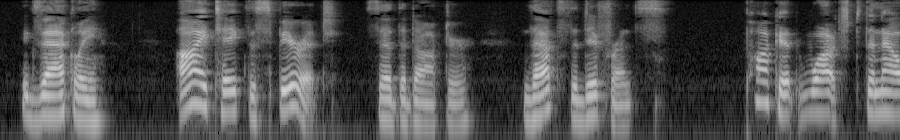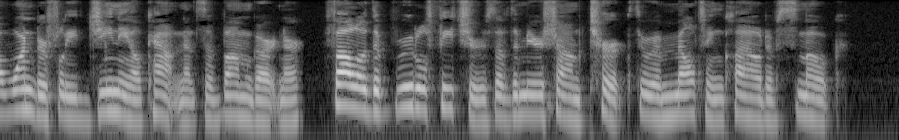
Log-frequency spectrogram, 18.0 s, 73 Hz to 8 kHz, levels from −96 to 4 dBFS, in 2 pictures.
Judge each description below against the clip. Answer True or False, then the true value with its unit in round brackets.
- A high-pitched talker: False (160 Hz)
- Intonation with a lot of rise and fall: False (4.2 semitones)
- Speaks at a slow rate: True (115 wpm)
